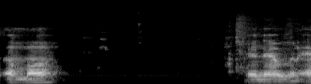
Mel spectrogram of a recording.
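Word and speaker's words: אמא: And for mother in Hebrew, that is pronounced as Amma.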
